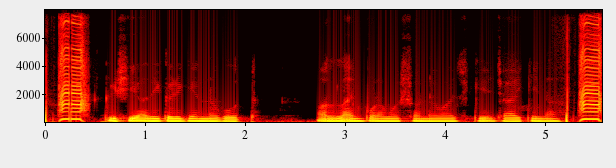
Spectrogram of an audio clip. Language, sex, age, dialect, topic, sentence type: Bengali, male, 18-24, Rajbangshi, agriculture, question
